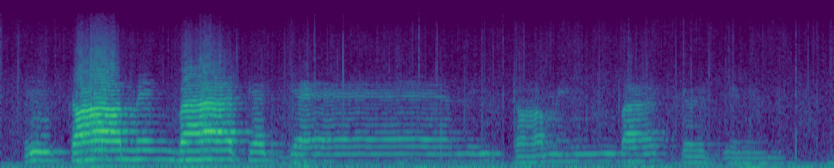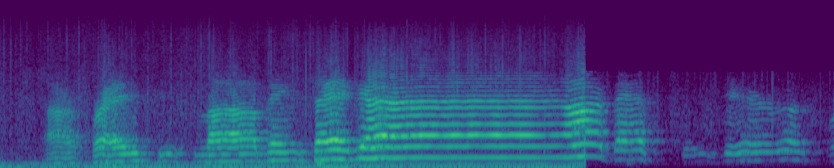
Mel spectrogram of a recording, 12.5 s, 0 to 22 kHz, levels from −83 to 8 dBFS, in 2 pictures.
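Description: An input switched to a poorer device at 10.64 s, lasting to the end of the audio at 12.51 s. With no gap at the changeover, the sound abruptly turns dull and boxy, with nothing above 3.8 kHz, drops roughly 5 dB in level, and gains a faint new background noise around 50 dB below the signal. This is likely the system moving to a different, narrower-band microphone or a headset call profile partway through the recording.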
